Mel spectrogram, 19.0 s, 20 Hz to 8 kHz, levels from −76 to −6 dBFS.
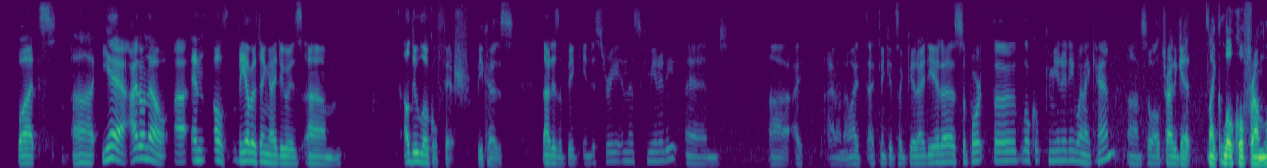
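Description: From 7.3 s to 17.5 s, automatic gain rising lifts speech and room noise together by about 13 dB, seen as a widening waveform envelope.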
